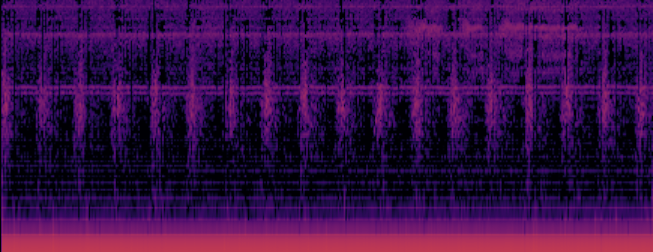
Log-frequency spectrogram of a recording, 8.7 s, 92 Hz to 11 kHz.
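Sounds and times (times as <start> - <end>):
MS-20 synthesizer hand claps: 0.0 - 8.7.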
